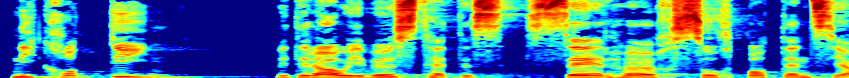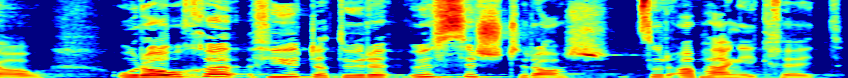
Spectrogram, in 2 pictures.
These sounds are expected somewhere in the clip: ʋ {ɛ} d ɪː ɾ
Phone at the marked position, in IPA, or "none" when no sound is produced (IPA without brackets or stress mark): i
